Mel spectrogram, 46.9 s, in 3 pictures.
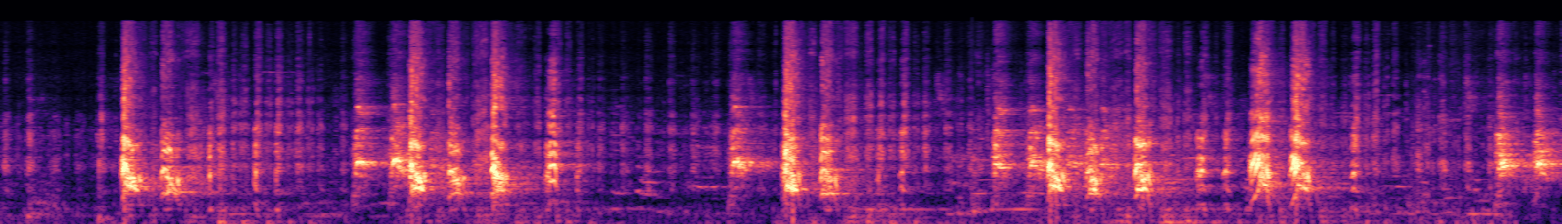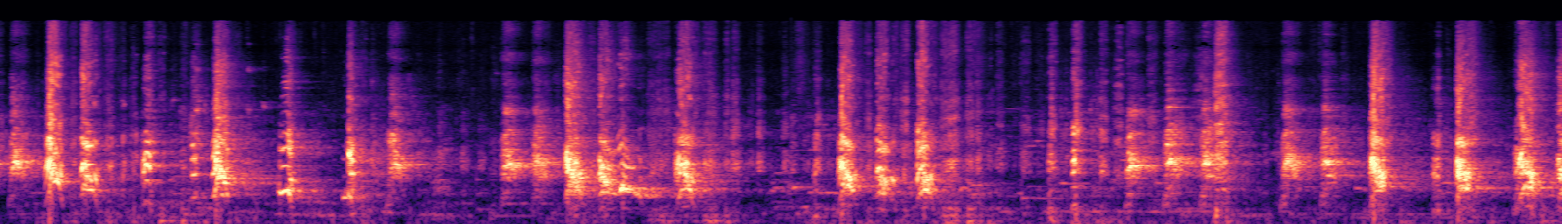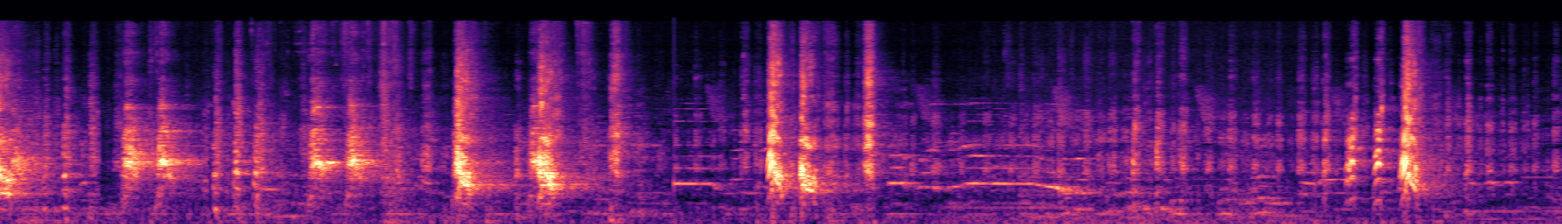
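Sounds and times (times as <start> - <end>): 
French Bulldog barking: 1.2 - 2.2, 3.5 - 5.8, 7.3 - 8.6, 9.9 - 13.3, 14.9 - 19.9, 20.6 - 22.9, 24.0 - 25.2, 26.8 - 31.8, 32.4 - 33.7, 34.3 - 35.2, 35.8 - 37.2, 38.9 - 40.0, 44.7 - 45.6.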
